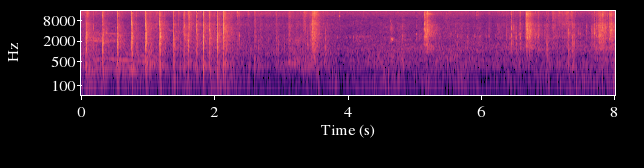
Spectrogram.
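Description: Toys being handled and swapped on a bed: a quick run of sharp clicks for about two seconds, then a few scattered clicks and taps.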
